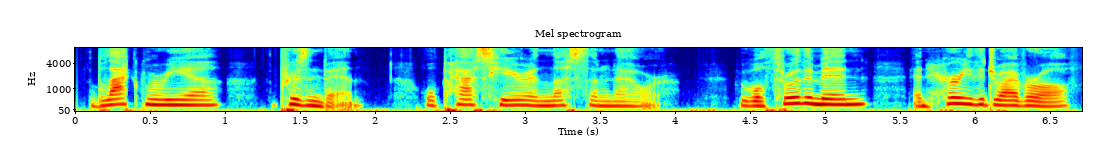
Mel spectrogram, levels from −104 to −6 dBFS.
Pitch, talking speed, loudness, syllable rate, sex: 195 Hz, 215 wpm, -17 LUFS, 5.6 syllables/s, female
